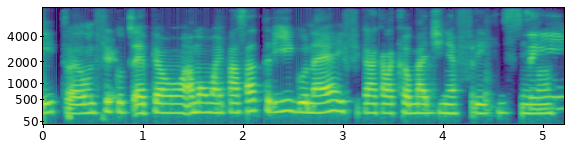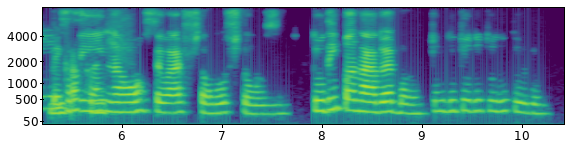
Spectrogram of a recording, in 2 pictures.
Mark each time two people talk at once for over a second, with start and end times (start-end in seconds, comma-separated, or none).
4.8-6.1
